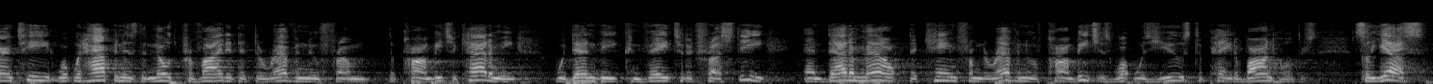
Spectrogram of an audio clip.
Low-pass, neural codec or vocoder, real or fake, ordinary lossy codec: 7.2 kHz; vocoder, 44.1 kHz, 128 mel bands every 256 samples, BigVGAN v2; fake; AAC, 32 kbps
